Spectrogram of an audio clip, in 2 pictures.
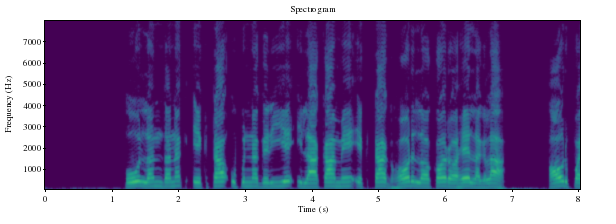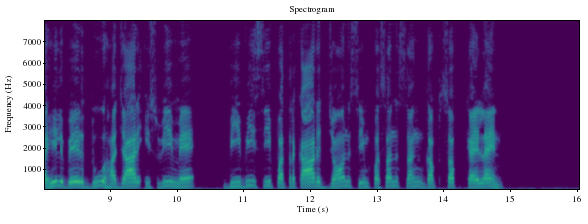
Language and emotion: Maithili, neutral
